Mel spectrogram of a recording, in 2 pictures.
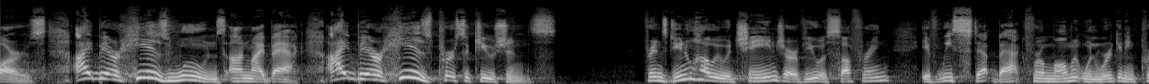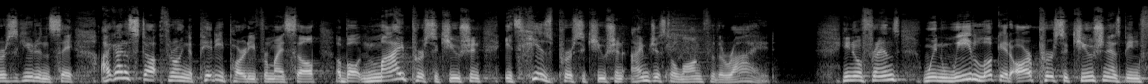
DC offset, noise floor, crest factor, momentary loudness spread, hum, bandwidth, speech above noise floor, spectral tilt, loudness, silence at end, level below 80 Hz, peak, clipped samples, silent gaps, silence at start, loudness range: under 0.1%; -61 dBFS; 16 dB; 7 LU; none; 16 kHz; 42 dB; -4.5 dB/octave; -19 LUFS; 0 s; -56 dBFS; -2 dBFS; under 0.1%; none; 0 s; 3 LU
